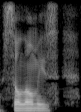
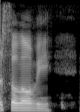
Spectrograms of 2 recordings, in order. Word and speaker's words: Salome: Now, I'm not butchering Salome's name. We call her Salome here in church, but according to scripture, the way that they pronounce that name was Salome.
